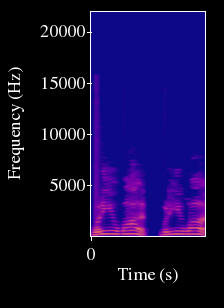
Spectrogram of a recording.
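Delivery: high, mock yell. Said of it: "my grandmother would be yelling".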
